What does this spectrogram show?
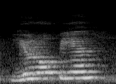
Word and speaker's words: European: European, its spelling is starting with a vowel E, but its pronunciation is starting with a consonant sound Ya.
